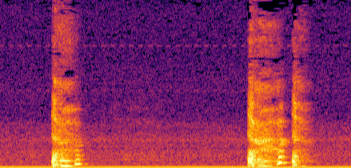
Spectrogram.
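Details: Recurring annoying cough: three harsh coughs, one single and then a quick pair, over a steady low room hum, during yet another coughing fit.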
